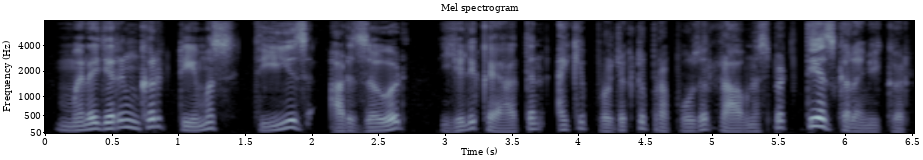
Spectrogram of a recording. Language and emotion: Kashmiri, angry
